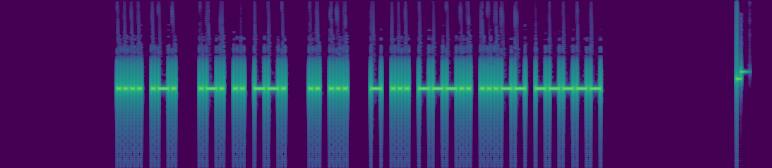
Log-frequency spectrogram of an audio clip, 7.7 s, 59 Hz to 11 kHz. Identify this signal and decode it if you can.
Morse code, heard as a keyed tone, about 34 wpm, 700 Hz. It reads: HR RIG IS TS830
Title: Common QSO Phrases 35wpm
